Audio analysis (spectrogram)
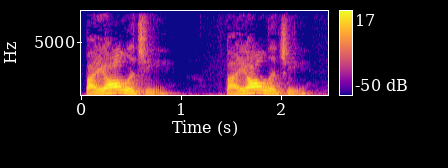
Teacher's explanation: Biology, stress the second syllable.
